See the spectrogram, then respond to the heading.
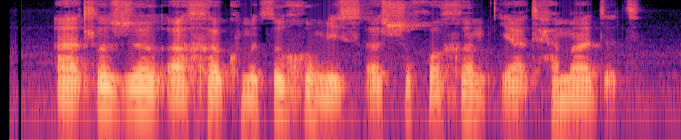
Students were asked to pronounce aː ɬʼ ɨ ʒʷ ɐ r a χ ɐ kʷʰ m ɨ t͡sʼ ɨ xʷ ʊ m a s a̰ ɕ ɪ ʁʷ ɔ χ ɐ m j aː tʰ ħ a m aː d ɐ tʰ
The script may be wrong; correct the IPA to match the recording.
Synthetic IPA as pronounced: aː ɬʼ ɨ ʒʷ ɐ r a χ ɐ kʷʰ m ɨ t͡sʼ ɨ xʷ ʊ m i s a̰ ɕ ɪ χʷ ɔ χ ɐ m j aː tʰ ħ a m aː d ɐ tʰ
